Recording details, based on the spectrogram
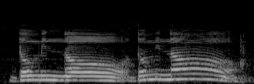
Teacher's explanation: Então, você vai ver que o nó, você exige mais força na garganta para falar o nó. Então, nó é a sílaba tônica.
